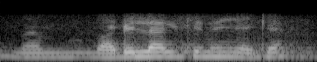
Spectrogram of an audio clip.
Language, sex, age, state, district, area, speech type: Hindi, male, 30-45, Rajasthan, Jodhpur, urban, conversation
